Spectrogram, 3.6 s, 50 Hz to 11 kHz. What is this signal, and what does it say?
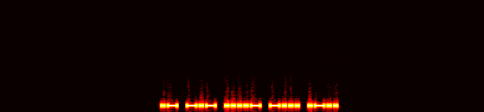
Morse code, heard as a keyed tone, about 52 wpm, 700 Hz. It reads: AK4BL
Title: USA Call Signs - 5 Characters - 2x Character Spacing - 50wpm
